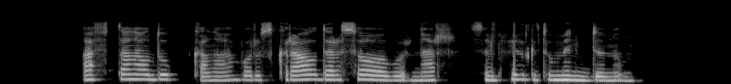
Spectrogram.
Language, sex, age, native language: Icelandic, female, 20-29, Polish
